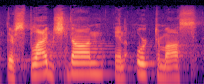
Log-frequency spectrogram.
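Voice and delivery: splagchnon and orktomos said slowly and carefully; careful slow Greek pronunciation; Greek words spelled out. Shown as a demonstration. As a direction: sound out splagchnon and orktomos syllable by syllable. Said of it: "sounds kinda like a fancy European dish".

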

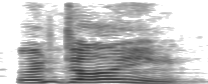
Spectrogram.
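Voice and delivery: loud, high mock-dying whine; melodramatic. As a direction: overact the tragedy for a laugh. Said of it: "my mom used to call me melodramatic".

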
